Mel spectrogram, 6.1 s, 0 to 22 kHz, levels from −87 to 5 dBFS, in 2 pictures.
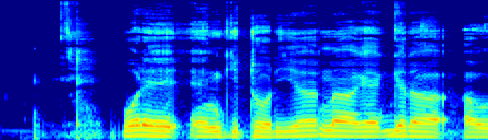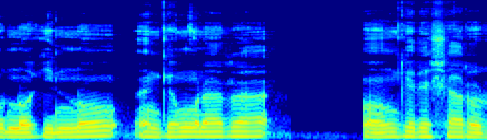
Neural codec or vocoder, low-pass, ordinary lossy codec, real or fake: none; none; none; real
